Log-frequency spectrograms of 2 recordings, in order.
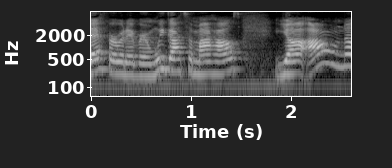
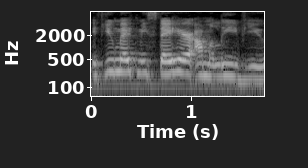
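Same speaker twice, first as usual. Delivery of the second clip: ordinary talk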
